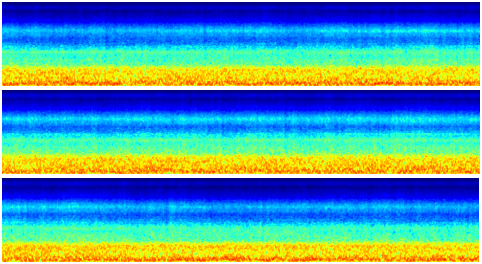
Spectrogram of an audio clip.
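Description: A motorcycle engine hums steadily while riding at speed.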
